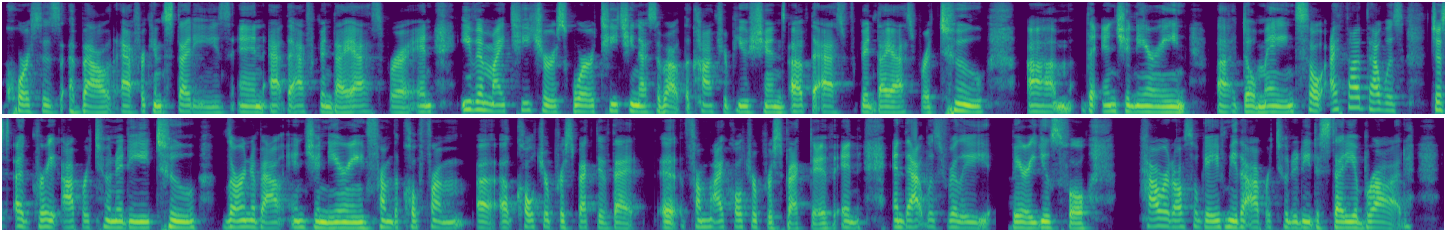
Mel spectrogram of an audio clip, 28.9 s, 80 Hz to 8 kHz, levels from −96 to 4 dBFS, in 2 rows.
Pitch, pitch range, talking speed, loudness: 160 Hz, 150-170 Hz, 150 wpm, -20 LUFS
